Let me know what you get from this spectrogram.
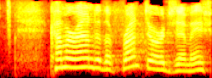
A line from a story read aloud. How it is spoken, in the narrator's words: she shouted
